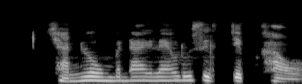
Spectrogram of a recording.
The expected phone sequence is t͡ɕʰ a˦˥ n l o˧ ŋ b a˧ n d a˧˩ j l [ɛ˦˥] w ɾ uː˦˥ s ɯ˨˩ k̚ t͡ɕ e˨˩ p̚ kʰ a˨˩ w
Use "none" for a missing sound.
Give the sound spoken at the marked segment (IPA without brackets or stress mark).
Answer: ɛː˦˥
